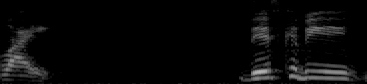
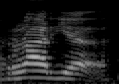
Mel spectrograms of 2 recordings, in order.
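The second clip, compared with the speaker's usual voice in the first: Radia said like radio with a put-on Spanish accent, louder; 6 dB louder than usual. Shown as a demonstration. Reading a viewer's name, Radia in a mock Spanish accent. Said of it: "I literally just said radio with an accent".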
